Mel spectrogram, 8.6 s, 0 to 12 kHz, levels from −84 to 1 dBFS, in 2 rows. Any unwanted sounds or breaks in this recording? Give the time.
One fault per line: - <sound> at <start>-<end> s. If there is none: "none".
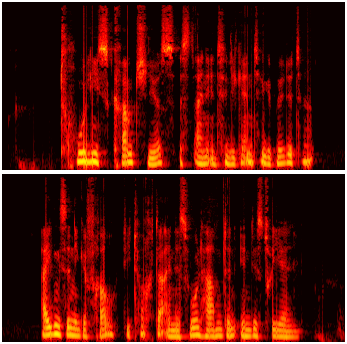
none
